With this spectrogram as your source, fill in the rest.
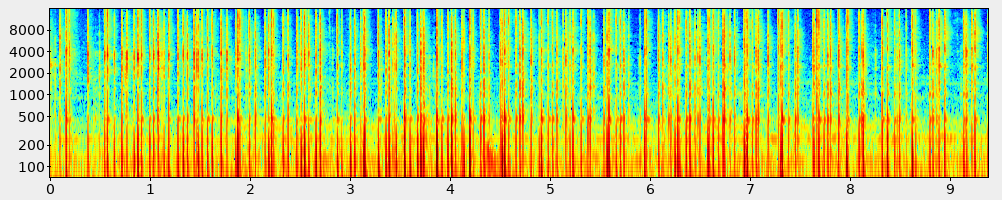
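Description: Long fingernails tap rapidly and continuously on a small, hollow red plastic spray bottle with a white plastic pump cap, held close to the mic. Each tap is a dry, sharp click with a low hollow thump and a bright tick, dying away almost instantly. The taps form a dense, uneven clatter for the whole clip.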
